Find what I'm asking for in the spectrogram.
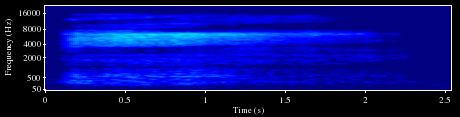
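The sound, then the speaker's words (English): A deep breath drawn in during a relaxation exercise: one long, airy hiss that begins abruptly and slowly fades, heard alone with no talking. “relax your shoulders, relax, and take another deep breath in.”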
